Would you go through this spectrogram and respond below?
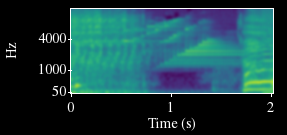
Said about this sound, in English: Chime.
